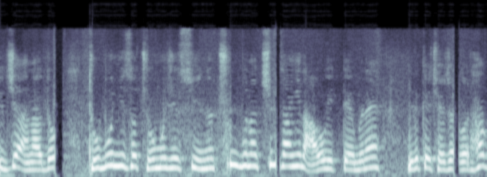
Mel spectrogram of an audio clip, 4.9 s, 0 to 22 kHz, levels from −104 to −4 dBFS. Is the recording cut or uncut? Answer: uncut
